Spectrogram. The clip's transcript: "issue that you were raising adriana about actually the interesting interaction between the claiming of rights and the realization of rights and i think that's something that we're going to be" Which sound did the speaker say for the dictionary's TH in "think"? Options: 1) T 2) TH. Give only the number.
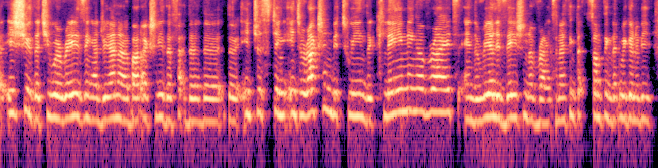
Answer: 2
